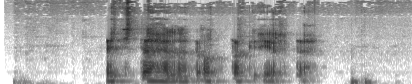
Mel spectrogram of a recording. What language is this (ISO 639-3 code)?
hun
